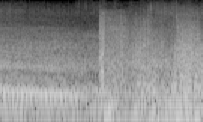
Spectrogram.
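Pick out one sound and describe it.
A heavy truck lands with a thud on dirt.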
